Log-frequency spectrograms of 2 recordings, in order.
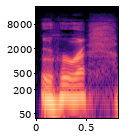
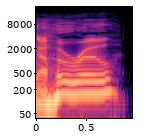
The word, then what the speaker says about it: Uhura: For some reason, I grew up always saying Uhuru. – It happens. – It clearly not. So every time I try to say it correctly, I always sound like I'm um, saying the wrong thing.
